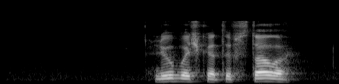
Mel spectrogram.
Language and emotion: Russian, neutral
